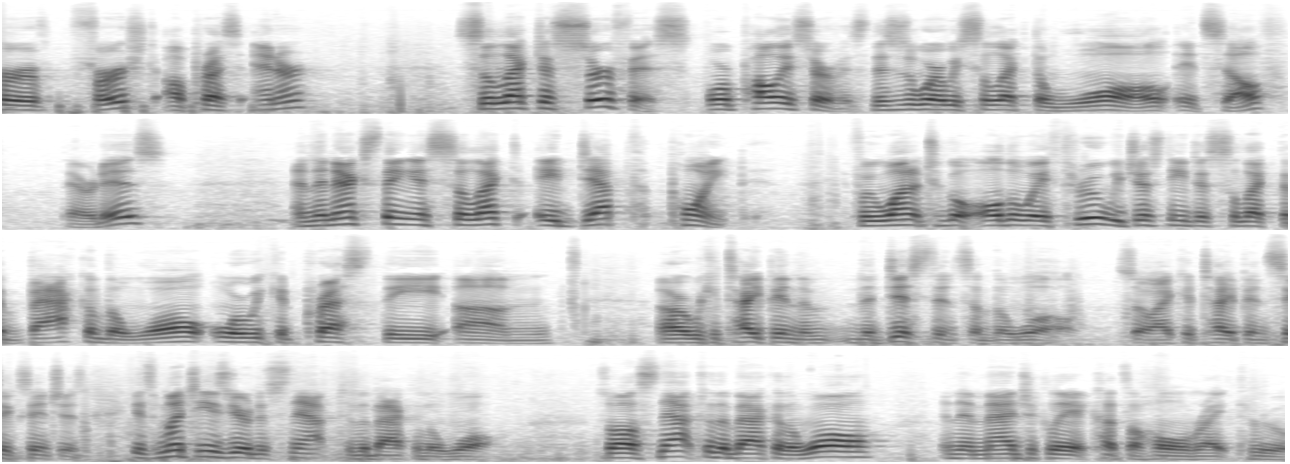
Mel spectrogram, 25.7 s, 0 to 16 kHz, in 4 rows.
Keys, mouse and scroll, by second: 1.1 Return, 3.1 Return, 3.3 middle click, 3.5 middle click, 6.0 click, 23.3 click.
